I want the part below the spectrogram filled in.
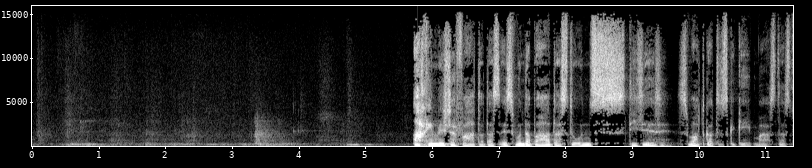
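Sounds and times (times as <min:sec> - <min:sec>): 
church congregation rising from seats with rustling bodies and clothing: 0:00.0 - 0:05.0
speech: 0:06.0 - 0:11.4.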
